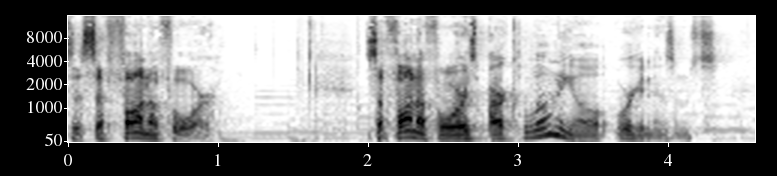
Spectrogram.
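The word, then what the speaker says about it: siphonophore: sail is not jellyfish at all it's a syphonophore that's the pronunciation I'm going with and that's the pronunciation everyone should be going with and you need to do it in that voice it's a safona for saona fores are Colonial organisms made up of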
